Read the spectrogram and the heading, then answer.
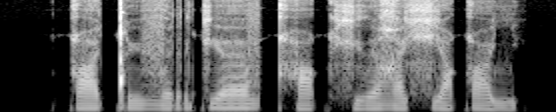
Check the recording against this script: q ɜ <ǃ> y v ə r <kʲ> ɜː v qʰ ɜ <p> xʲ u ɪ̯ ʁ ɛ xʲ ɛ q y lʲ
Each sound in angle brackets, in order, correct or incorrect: correct, correct, incorrect

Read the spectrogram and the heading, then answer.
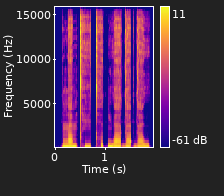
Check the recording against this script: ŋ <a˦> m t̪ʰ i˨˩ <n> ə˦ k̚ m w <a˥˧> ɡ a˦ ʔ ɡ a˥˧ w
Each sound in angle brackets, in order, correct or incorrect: correct, incorrect, correct

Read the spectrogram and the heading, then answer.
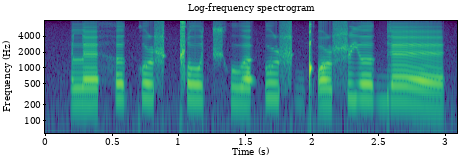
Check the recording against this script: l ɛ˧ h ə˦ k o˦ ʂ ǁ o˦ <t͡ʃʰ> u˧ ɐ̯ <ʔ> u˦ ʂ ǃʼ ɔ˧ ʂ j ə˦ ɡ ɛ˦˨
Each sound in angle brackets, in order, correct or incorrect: correct, correct

